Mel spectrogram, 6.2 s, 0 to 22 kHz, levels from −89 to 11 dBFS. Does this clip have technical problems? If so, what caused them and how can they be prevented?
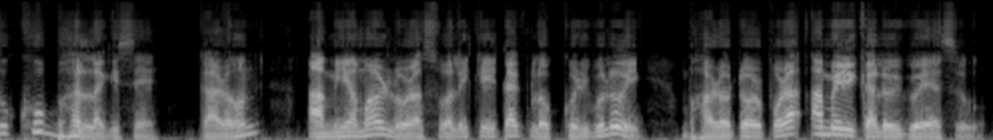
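Yes. Plainly audible Opus compression damage runs through the whole speech clip. The sound turns grainy and rough, though the full bandwidth survives up to about 20.3 kHz. This likely comes from Opus in its CELT mode at a low rate, which fits about 16 kbps. When bits run short, the encoder keeps each band's energy but fills in detail with folded or noise content. Encoding at a higher bitrate would prevent this.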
